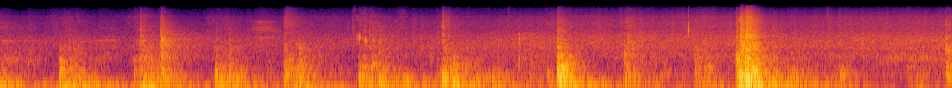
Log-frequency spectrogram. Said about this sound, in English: make sure you shut these doors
